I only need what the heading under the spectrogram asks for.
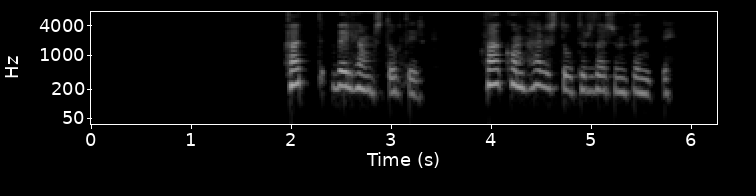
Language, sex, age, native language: Icelandic, female, 70-79, Icelandic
